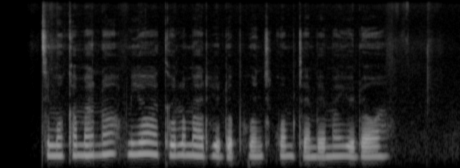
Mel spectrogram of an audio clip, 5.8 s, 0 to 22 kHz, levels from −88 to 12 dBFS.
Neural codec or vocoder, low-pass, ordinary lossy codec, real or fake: none; none; none; real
